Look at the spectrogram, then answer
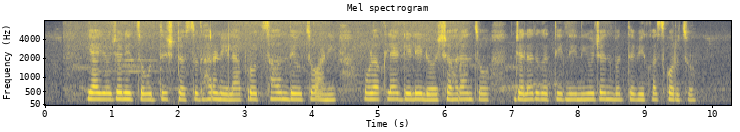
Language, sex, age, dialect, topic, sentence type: Marathi, female, 25-30, Southern Konkan, banking, statement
